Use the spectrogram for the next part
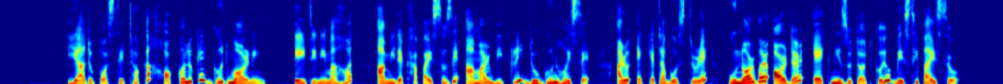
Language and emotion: Assamese, happy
